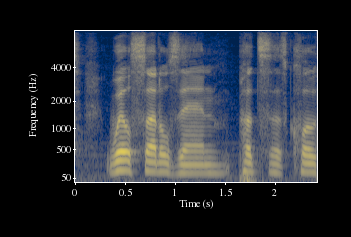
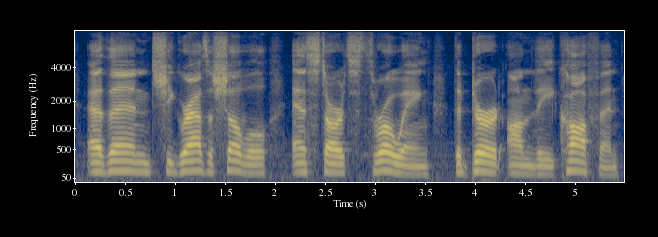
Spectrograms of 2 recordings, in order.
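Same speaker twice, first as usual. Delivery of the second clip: ordinary delivery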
